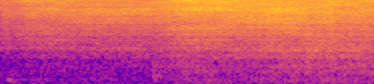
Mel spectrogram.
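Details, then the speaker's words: Old bulldozer, retrieved from a paddock, hydraulic tank cap eased off on a cool night as it warms: steady airy hiss of trapped pressure venting from the sealed tank; normal, oil about half on stick. "Pressure, it's actually pressure. Must be now starting to warm up."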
